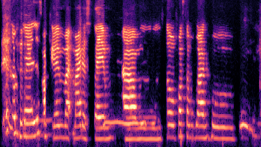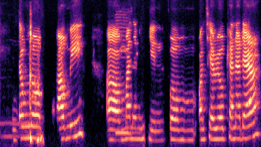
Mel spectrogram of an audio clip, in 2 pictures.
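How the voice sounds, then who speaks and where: A woman's voice: a little high, fairly even intonation, measured pace, fairly bright tone. Vietnamese-accented woman hosting a livestream. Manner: hesitant, many fillers, broken English. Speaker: livestream host. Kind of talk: casual livestream chat.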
